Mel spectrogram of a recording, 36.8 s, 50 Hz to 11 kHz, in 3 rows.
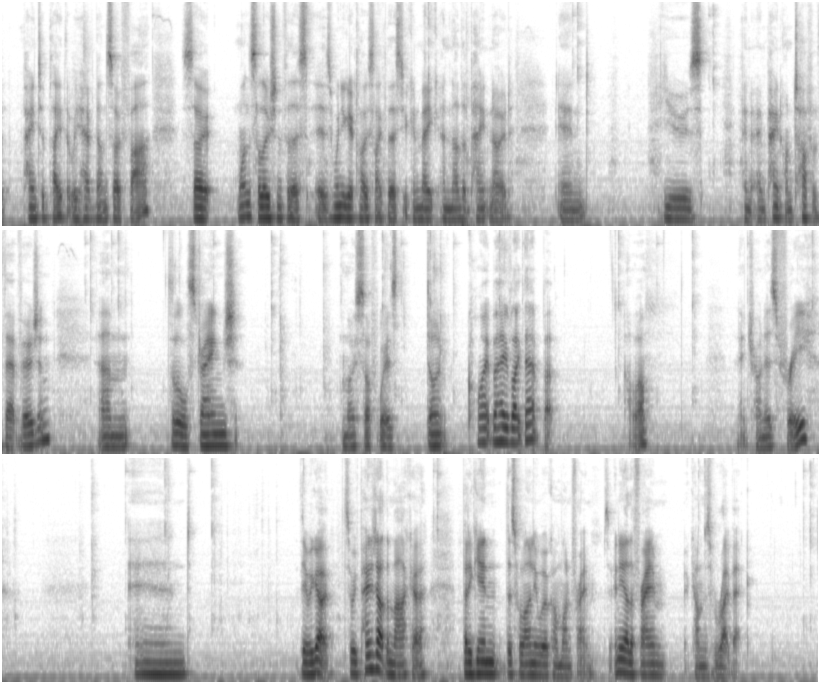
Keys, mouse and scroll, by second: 3.6 click, 4.5 click, 6.3 click, 6.8 p, 8.6 click, 10.6 click, 13.5 click, 13.9 click, 14.4 scroll, 16.3 ctrl+click, 16.5 scroll, 17.9 ctrl+click, 18.6 shift+click, 19.7 ctrl+click, 21.5 click, 22.6 click, 24.3 click, 26.9 ctrl+click, 27.6 click, 28.2 scroll, 31.0 click, 32.1 click, 35.0 click, 36.6 click.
